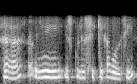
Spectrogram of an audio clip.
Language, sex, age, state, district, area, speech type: Bengali, female, 60+, West Bengal, South 24 Parganas, rural, conversation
